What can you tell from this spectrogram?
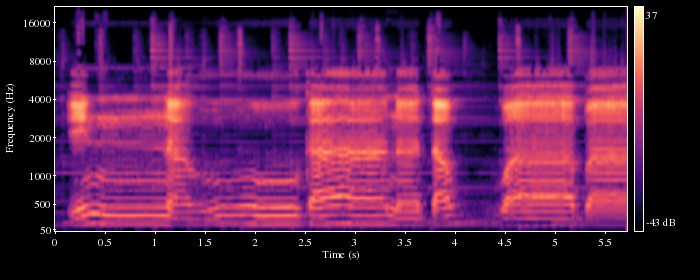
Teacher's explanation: Huruf kafnya dibaca panjang 1 alif atau 2 harokat karena masuk bacaan mad tabi'i. Huruf kafnya berharokat fathah, kemudian diikuti alif setelahnya.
